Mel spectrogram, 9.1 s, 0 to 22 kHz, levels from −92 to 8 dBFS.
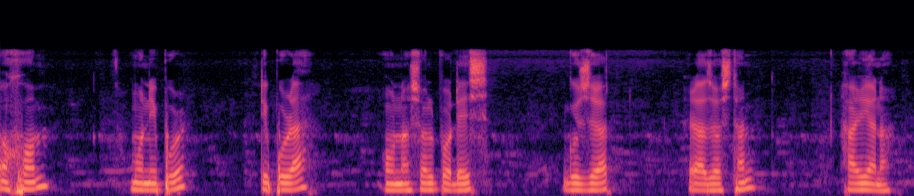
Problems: none marked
